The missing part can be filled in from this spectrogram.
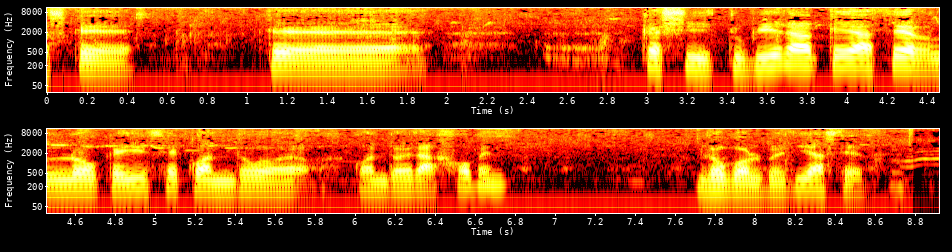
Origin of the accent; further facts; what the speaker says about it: Angüés, Aragon, Spain; now in France; Así que no podía venir a estar en Angüés, por ejemplo, venirme a mi pueblo, ¿no? A mi pueblo estuve 32 años sin venir al pueblo.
